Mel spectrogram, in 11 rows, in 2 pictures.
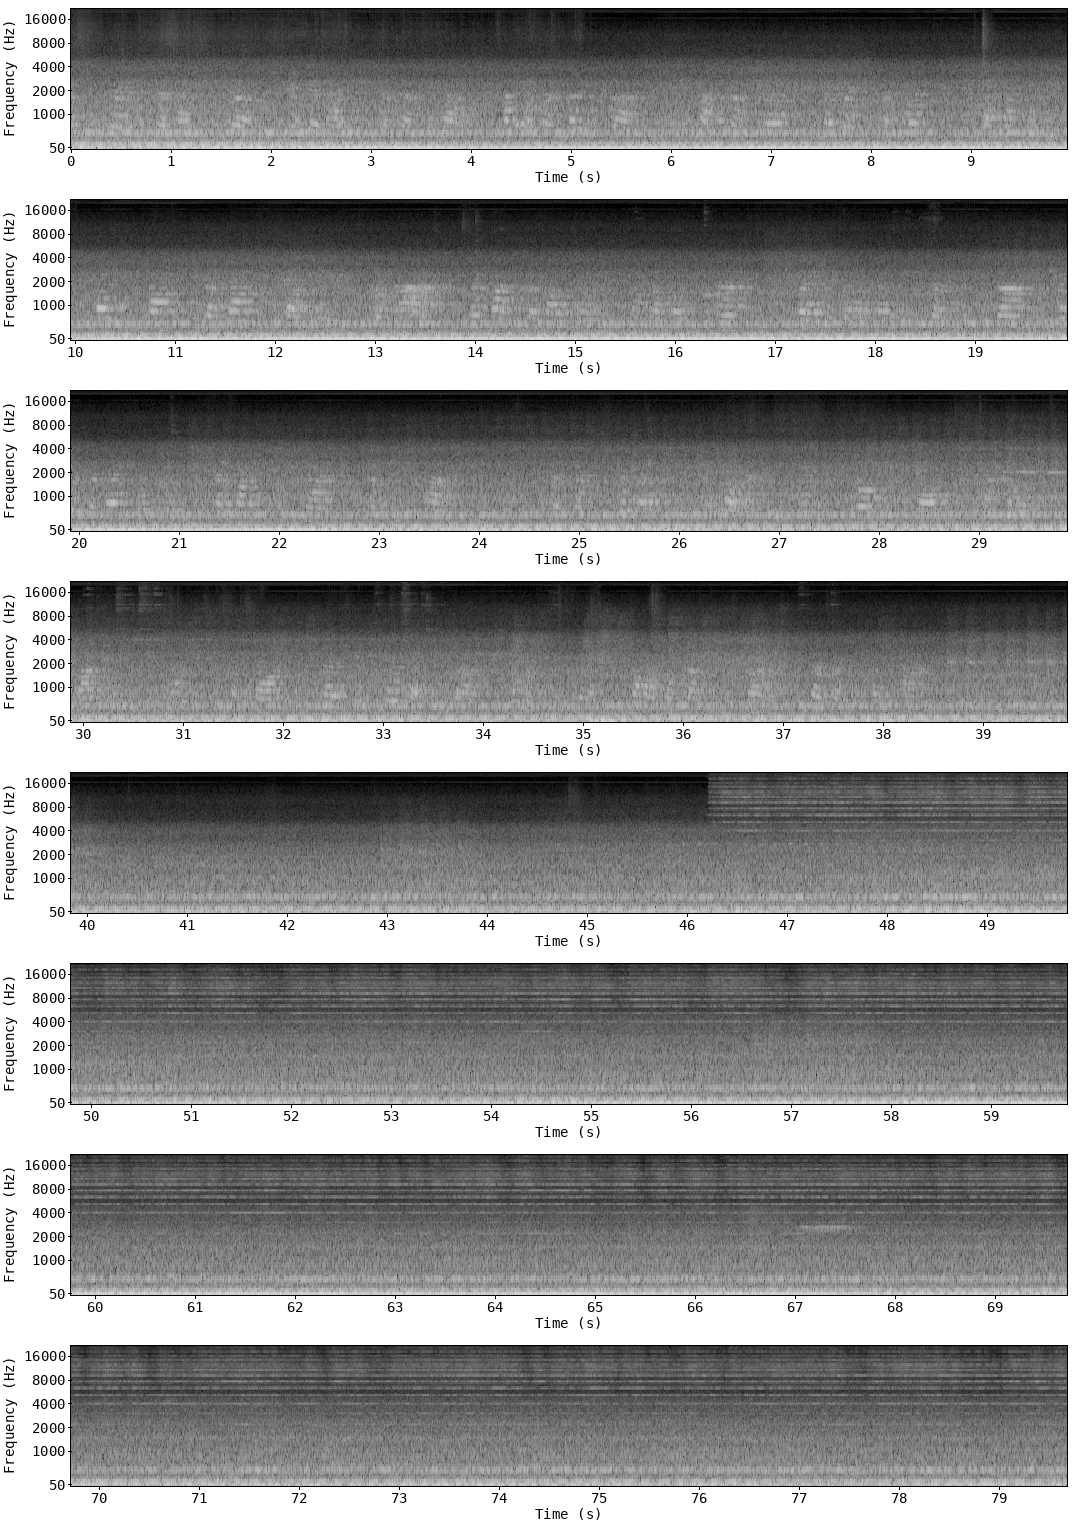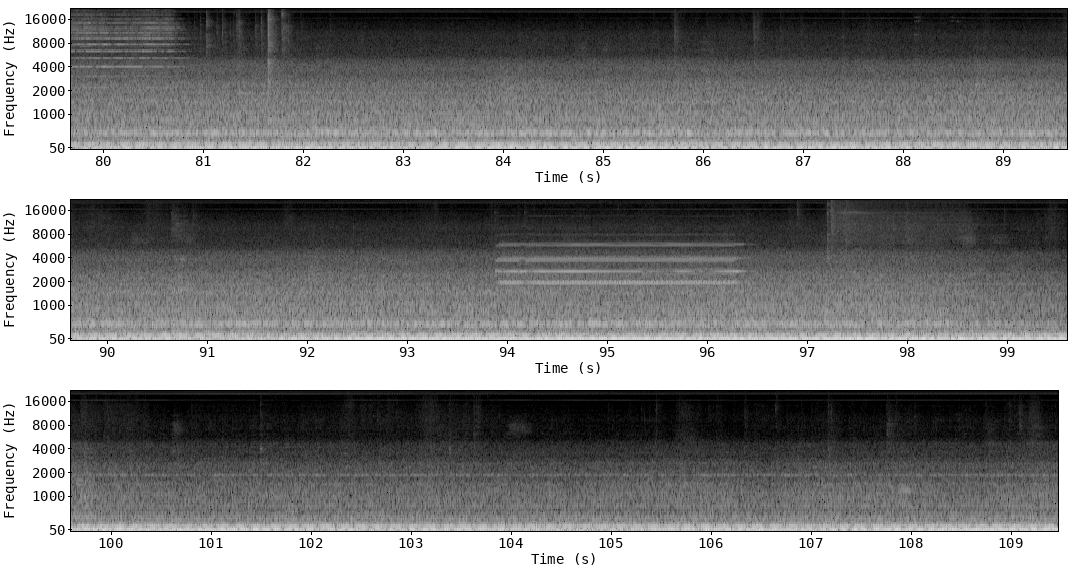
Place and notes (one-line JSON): {"title": "鼓山區龍水里, Kaohsiung City - Inside the train", "date": "2014-05-15 10:45:00", "description": "From Kaohsiung Station to Zuoying Station, This route will change in the future as the Mass Transit Railway", "latitude": "22.65", "longitude": "120.28", "altitude": "6", "timezone": "Asia/Taipei"}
